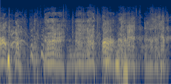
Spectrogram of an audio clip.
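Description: A dog growls and whimpers in a steady, continuous run of low rumbling and whiny vocal sounds lasting a few seconds, with no one talking over it.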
